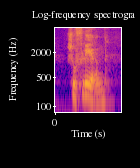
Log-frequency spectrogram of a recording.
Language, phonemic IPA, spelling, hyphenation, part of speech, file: Dutch, /ˌsuˈfleː.rə(n)/, souffleren, souf‧fle‧ren, verb, Nl-souffleren.ogg
- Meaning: to prompt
